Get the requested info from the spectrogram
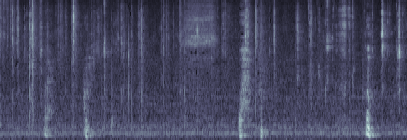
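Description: Small plastic snack packets crinkling and being torn open, a quick run of sharp crackles with a longer tearing rustle about four seconds in, with chewing in between.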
